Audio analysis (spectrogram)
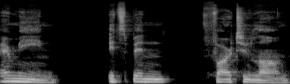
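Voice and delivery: tender, gentle character voice. A player speaking as Ebby to another character, in Ebby's tender voice. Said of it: "in a tender voice".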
